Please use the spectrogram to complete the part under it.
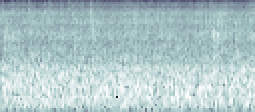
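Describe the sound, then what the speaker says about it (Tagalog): Heavy rain pours down steadily in a broadband hiss, close and constant with no breaks, with no voices over it. "Ayan, ang lakas na ulan."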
